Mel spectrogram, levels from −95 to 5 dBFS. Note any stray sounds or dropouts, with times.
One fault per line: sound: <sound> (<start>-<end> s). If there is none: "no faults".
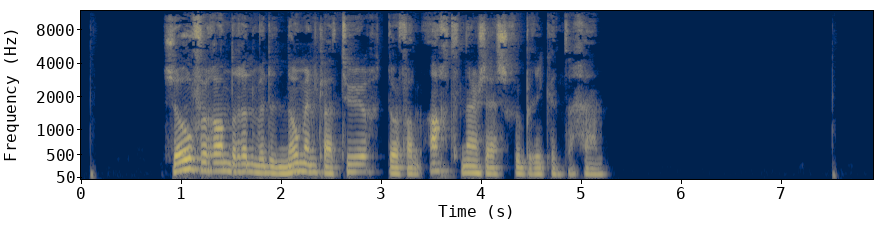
no faults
